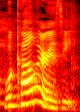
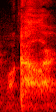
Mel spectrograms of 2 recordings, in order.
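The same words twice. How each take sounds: First: Loud. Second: Hushed secret question; whispering. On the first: Exaggerated question to toddler. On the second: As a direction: drop to a whisper for fun. Playful whisper to toddler. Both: Real, not acted.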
